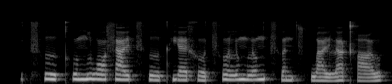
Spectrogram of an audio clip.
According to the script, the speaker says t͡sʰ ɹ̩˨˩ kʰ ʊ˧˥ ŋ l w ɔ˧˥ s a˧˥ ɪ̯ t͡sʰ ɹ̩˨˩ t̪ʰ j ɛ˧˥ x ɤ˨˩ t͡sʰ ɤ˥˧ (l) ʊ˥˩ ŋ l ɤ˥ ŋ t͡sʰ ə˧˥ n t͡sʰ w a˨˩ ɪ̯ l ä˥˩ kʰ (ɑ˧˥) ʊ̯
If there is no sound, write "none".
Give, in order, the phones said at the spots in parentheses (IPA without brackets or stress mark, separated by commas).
l, ɑ˧˥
